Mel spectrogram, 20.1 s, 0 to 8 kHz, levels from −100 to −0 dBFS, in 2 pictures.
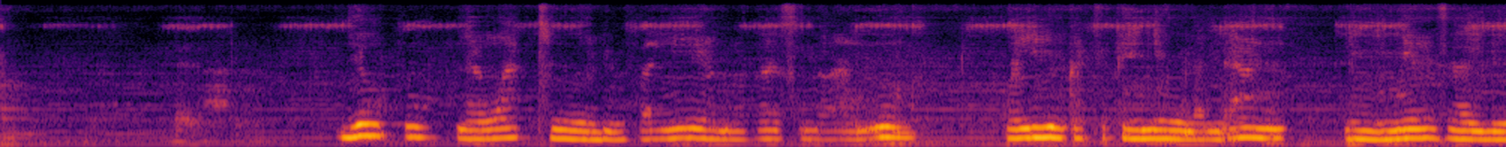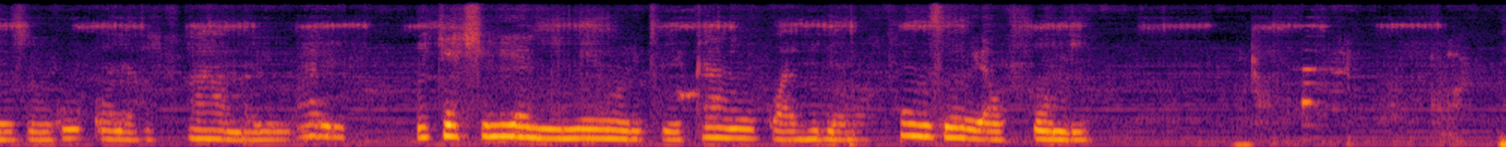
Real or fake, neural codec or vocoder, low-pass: fake; codec, 32 kHz, 1.9 kbps, SNAC; 7.2 kHz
